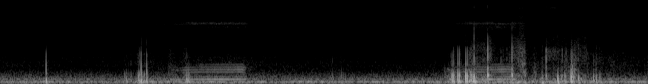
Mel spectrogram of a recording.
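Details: A female Boston Terrier puppy snores loudly in her sleep with low, rumbling, nasal breaths.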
